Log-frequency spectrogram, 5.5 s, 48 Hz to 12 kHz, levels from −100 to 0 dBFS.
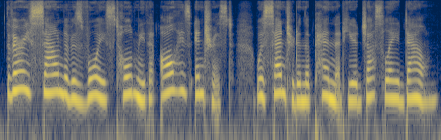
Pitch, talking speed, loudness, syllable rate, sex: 265 Hz, 250 wpm, -18 LUFS, 5.8 syllables/s, female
